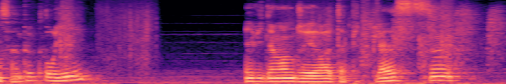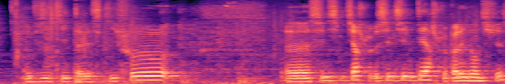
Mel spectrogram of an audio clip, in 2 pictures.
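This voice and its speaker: A man's voice: mid-range voice, mellow, slight background noise. A man in his thirties giving casual let's play commentary, thinking aloud and muttering to himself.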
